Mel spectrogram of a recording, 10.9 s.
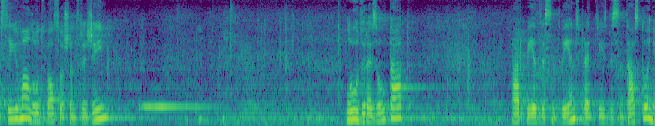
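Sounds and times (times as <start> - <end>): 
speech: 0.1 - 2.0, 5.8 - 6.9, 8.5 - 10.9
parliamentary voting bell tone: 2.3 - 3.6.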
